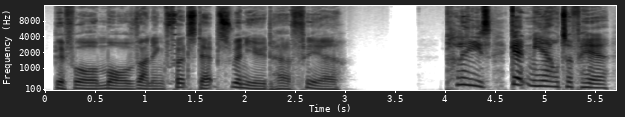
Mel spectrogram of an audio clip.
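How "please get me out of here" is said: pleading. Acted. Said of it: "she pleaded".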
